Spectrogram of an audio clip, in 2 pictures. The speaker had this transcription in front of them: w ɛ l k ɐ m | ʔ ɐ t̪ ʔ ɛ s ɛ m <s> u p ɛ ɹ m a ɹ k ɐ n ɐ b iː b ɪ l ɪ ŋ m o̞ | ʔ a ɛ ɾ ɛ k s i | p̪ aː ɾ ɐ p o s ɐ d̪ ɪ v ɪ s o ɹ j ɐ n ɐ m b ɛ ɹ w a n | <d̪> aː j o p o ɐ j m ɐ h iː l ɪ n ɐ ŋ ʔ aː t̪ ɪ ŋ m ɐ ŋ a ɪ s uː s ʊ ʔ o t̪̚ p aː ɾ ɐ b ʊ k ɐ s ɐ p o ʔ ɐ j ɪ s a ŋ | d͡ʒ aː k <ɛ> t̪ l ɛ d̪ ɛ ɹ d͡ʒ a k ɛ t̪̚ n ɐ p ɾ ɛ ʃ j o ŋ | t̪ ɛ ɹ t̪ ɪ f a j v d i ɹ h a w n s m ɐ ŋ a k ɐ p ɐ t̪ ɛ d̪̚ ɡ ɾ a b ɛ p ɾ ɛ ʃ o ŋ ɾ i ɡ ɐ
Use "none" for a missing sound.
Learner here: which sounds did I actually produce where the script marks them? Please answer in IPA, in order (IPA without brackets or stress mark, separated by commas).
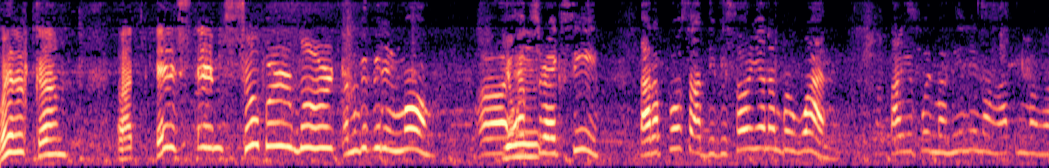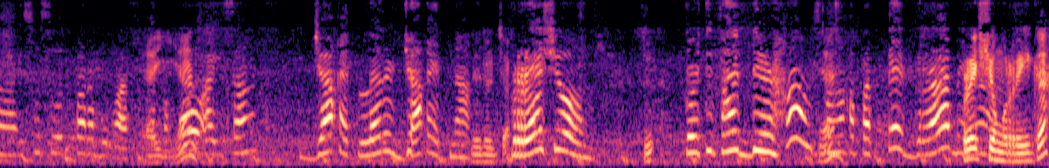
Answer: s, t̪, ɛ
